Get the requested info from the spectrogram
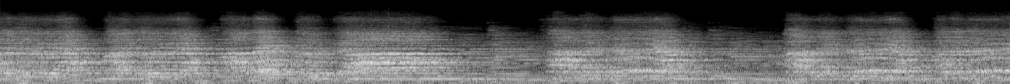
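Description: Large mixed choir of boys and girls singing in sustained phrases, with a short break between phrases about halfway through.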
